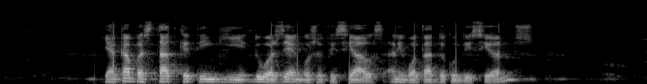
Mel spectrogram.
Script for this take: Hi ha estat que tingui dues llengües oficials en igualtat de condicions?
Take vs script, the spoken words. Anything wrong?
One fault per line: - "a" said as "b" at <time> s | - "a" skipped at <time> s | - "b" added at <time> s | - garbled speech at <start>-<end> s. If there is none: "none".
- "cap" added at 1.2 s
